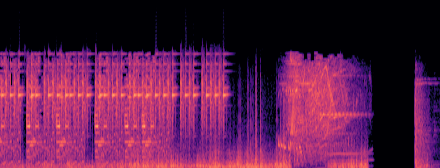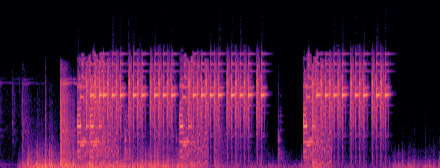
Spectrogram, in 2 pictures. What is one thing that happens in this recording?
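A heavy ball rumbles as it rolls along a metal track.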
